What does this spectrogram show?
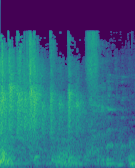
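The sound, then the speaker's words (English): An audience applauds a group of performers after their show, a dense wash of many hands clapping at once with a few sharper claps standing out, the sound staying steady and full for the whole clip. “Give them a hand clap.”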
